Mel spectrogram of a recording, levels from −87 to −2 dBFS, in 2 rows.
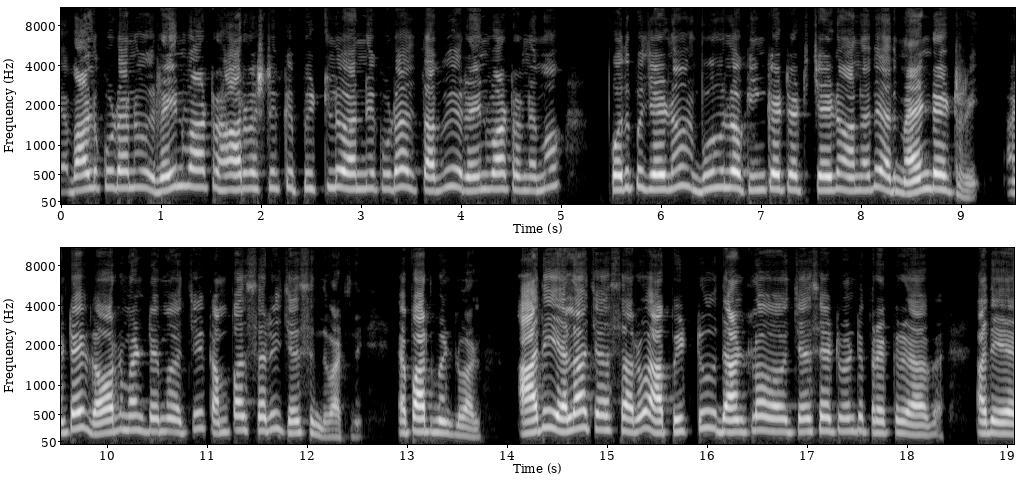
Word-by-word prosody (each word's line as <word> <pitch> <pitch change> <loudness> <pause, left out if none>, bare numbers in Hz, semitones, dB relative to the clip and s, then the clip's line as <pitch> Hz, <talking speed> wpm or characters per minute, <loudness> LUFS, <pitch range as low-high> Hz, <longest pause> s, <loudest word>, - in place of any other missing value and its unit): వాళ్ళు 260 +3 +2
కూడాను 285 0 -2 0.2
rain 280 +6 +1
water 290 -3 -1
హార్వెస్టింగ్‌కి 265 +2 -1
పిట్లు 280 +2 -5
అన్నీ 260 +1 -5
కూడా 280 +3 -1 0.2
తవ్వి 240 +6 -1
రెయిన్ 235 +2 -2
వాటర్‌నేమో 250 +1 -2 0.6
పొదుపు 270 +4 +2
చేయడం 255 +3 +4 0.2
భూమిలోకి 275 -1 +2
ఇంకేటట్టు 250 -1 +1
చేయడం 240 +2 +3
అన్నది 240 +5 -5
అది 225 -1 -2
మాండేటరీ. 215 - +3 0.4
అంటే 200 +7 +1 0.2
గవర్నమెంటేమో 220 +2 0
వచ్చి 205 +7 -9 0.2
కంపల్సరీ 230 +4 -3
చేసింది 195 -8 -4
వాటిని. 125 -1 -9 0.5
అపార్ట్మెంట్ 205 -4 +3
వాళ్ళు. 130 -3 -5 0.5
అది 275 +8 +3 0.2
ఎలా 255 +5 +5 0.2
చేస్తారో 240 -2 0
ఆ - - +9
పిట్టు 225 +5 -3 0.2
దాంట్లో 210 +3 +2 0.4
చేసేటువంటి 225 +1 -2
ప్రక్రియ 195 -2 -2
ఆహ్, 165 +2 -5 0.5
అది 190 0 +2
240 Hz, 115 wpm, -21 LUFS, 210-265 Hz, 0.6 s, ఆ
